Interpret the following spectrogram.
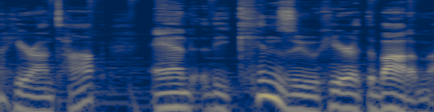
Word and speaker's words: Kinzua: We've got the Marilla here on top and the Kinzu here at the bottom. Even though the A is on there, I've been hearing them pronounce it just Kinzu.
